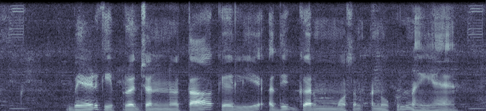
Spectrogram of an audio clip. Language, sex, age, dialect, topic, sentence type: Hindi, male, 18-24, Hindustani Malvi Khadi Boli, agriculture, statement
